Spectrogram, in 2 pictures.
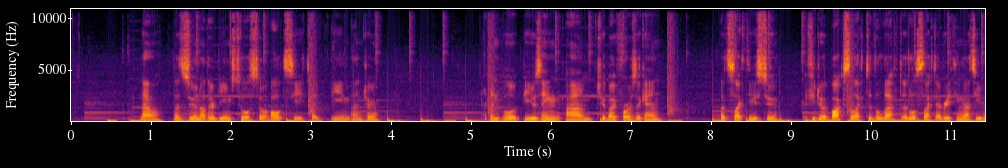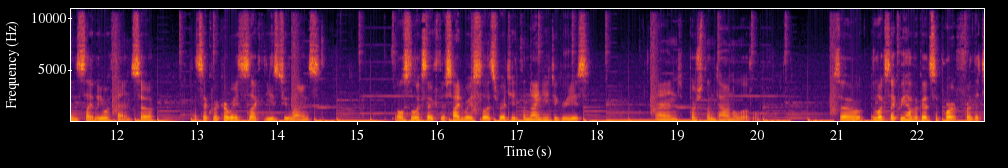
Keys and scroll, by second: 2.4 alt+c, 2.5-3.6 typing, 15.9-17.0 typing.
